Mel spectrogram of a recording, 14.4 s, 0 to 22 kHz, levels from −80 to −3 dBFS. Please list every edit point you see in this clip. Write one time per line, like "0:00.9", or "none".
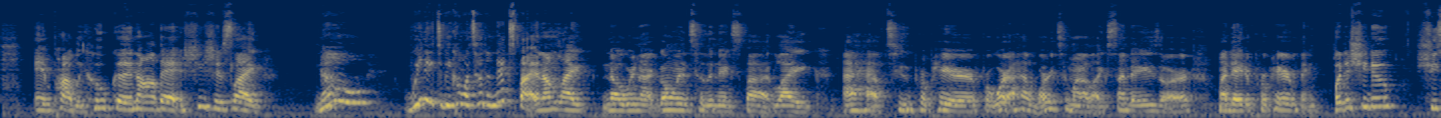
0:13.2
